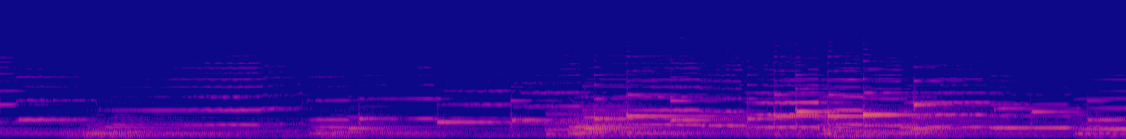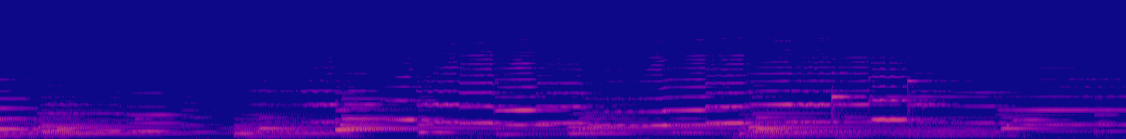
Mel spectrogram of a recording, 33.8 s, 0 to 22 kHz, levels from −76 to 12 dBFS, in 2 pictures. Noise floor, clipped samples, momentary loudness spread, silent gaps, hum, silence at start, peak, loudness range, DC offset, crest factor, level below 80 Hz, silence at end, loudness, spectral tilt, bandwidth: -61 dBFS; under 0.1%; 16 LU; none; none; 0 s; -18 dBFS; 13 LU; under 0.1%; 20 dB; -70 dBFS; 0 s; -39 LUFS; -7 dB/octave; 11.5 kHz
